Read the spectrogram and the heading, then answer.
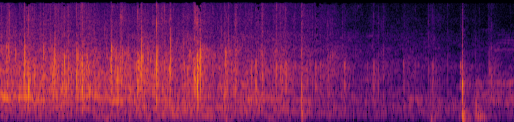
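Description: Dense audience applause with many hands clapping at once, loud at first and gradually thinning and fading, with a few sharper individual claps near the end.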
